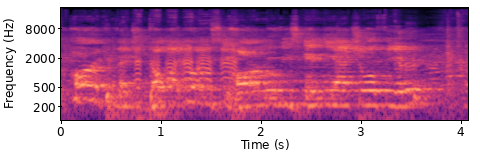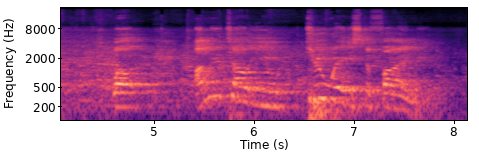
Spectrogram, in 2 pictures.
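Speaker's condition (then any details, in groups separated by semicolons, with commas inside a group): No condition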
